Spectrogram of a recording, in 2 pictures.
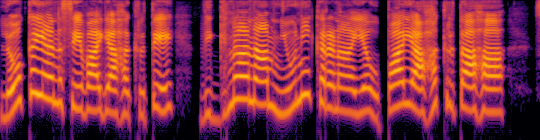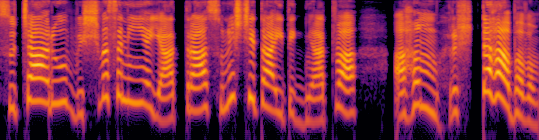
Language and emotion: Sanskrit, happy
